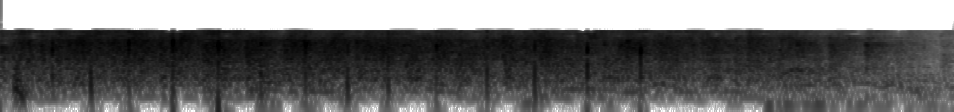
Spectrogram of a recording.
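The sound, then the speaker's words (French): A church audience breaks into applause for Faneva and Juliette, thanking them for their work. It is a dense, steady wash of many hands clapping together that holds for several seconds before tapering off at the end. No one speaks over it. “Je propose qu'on les applaudisse, même si elles sont pas là.”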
